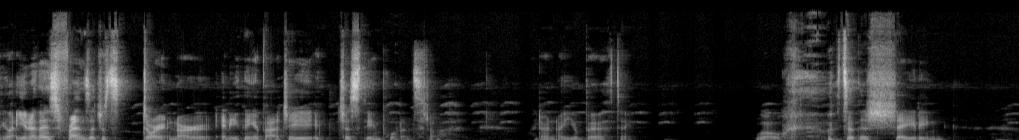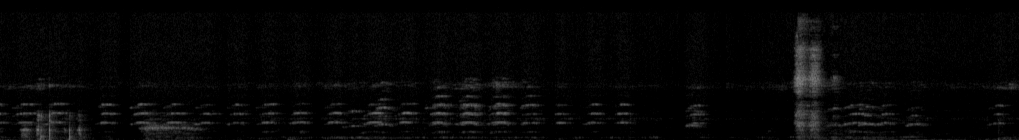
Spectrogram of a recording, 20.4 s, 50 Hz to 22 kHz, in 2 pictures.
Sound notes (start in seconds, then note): 10.4 laughs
